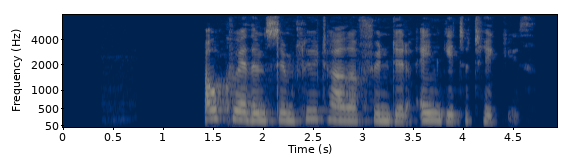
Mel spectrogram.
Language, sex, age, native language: Icelandic, female, 30-39, German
